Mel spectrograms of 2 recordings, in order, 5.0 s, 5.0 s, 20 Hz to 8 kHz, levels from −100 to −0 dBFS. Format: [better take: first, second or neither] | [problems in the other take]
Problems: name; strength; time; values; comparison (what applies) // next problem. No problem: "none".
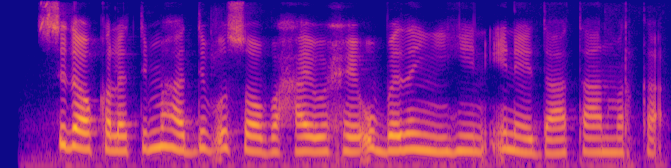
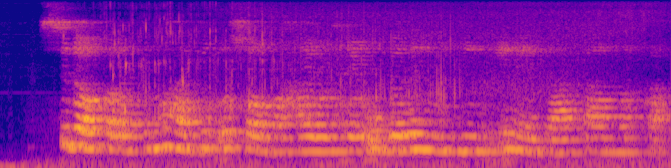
first | background sound (Liquid); 19 dB below the speech // room echo; dies away in 0.7 s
